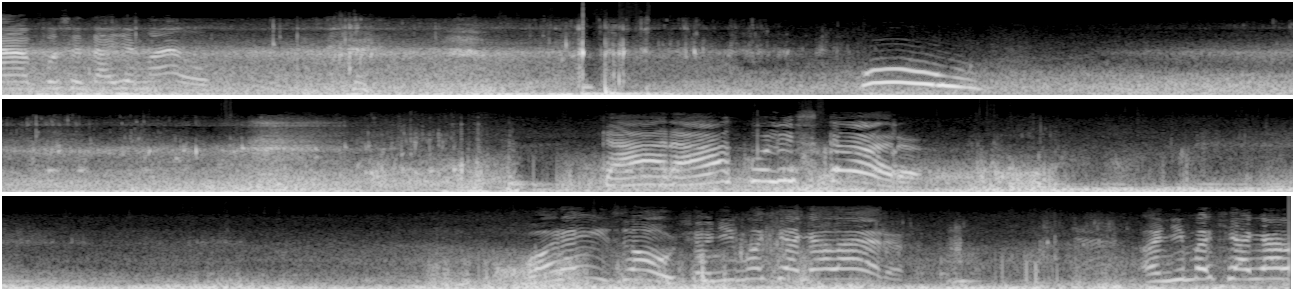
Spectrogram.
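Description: Water sloshes and laps close by, heard from right at the surface.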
